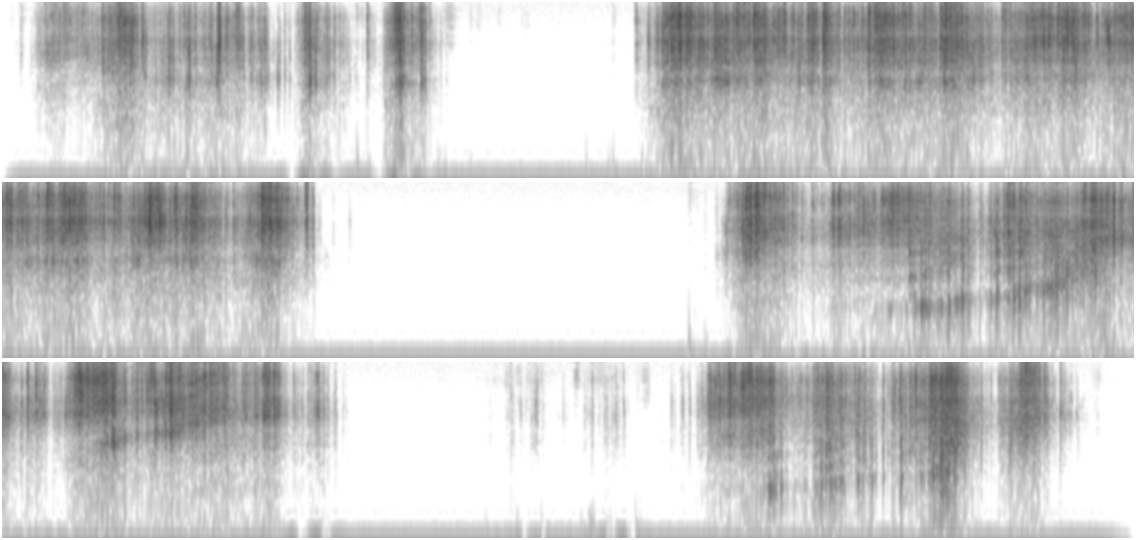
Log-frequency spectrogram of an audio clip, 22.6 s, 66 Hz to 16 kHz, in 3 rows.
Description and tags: jelly beans 01
Rolling jelly beans around in a plastic container.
